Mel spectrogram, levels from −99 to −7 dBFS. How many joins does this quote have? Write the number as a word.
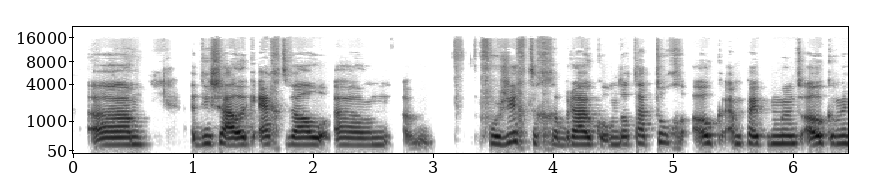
one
